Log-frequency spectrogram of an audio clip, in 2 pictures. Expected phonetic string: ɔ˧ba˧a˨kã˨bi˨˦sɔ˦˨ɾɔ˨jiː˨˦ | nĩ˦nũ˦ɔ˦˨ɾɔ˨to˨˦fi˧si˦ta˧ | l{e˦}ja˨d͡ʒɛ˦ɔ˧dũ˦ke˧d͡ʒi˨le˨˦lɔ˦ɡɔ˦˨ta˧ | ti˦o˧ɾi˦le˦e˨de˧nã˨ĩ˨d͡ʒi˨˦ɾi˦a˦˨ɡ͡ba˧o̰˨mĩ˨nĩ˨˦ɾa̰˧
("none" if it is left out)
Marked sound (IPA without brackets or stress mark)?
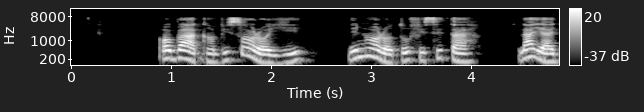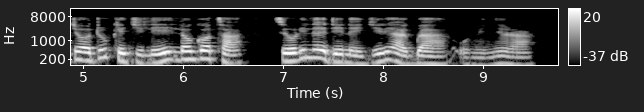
a˦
